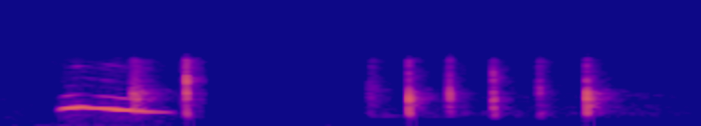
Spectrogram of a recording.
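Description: round of applause

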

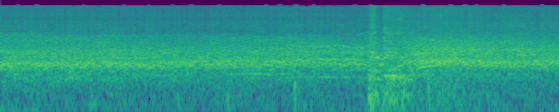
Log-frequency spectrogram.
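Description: crowd cheering

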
